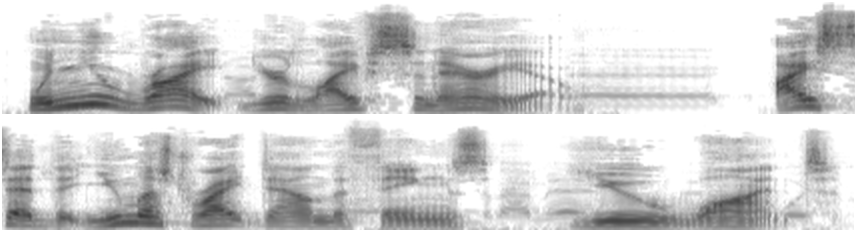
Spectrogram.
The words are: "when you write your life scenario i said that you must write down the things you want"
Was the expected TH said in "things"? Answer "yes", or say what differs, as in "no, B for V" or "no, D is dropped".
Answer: yes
